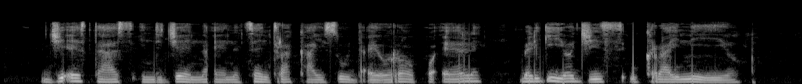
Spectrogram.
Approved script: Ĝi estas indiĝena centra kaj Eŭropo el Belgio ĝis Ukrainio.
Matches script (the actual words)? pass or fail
fail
